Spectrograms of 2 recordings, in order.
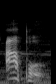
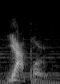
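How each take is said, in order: First: The word begins directly with a vowel sound. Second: The word begins with a y sound. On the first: The speaker calls it right. "We pronounce them normally" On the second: The speaker calls it wrong. "not yapple"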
